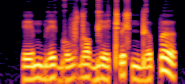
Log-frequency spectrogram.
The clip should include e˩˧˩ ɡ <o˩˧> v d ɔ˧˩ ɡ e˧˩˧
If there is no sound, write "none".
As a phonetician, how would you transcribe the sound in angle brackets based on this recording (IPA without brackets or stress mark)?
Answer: o˩˧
